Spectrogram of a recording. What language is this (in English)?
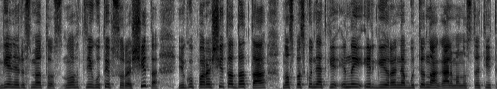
Lithuanian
